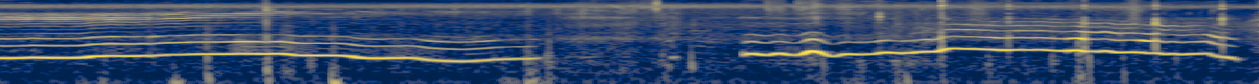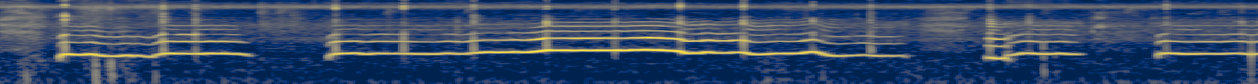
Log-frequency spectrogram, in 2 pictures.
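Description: A person humming a slow, wordless tune in long held notes that slide up and down, broken by a few short pauses between phrases.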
